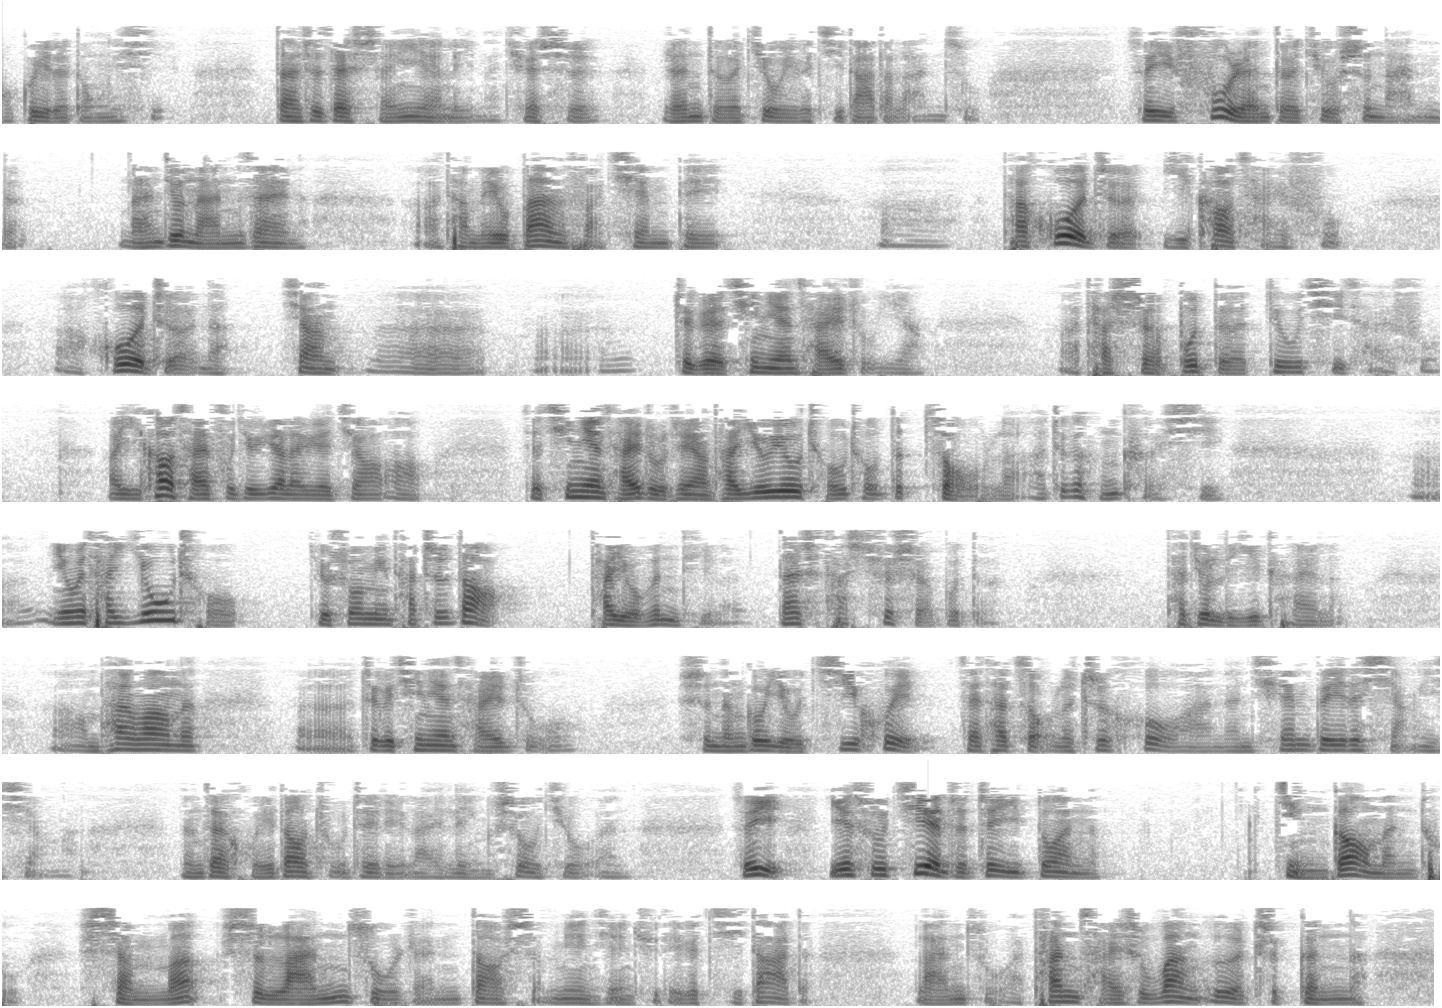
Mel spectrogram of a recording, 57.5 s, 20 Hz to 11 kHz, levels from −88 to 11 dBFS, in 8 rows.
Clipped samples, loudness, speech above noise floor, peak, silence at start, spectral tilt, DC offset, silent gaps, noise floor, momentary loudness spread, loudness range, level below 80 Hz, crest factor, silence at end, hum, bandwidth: under 0.1%; -24 LUFS; 37 dB; 0 dBFS; 0 s; -10 dB/octave; under 0.1%; none; -61 dBFS; 21 LU; 8 LU; -50 dBFS; 26 dB; 0 s; none; 5.8 kHz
